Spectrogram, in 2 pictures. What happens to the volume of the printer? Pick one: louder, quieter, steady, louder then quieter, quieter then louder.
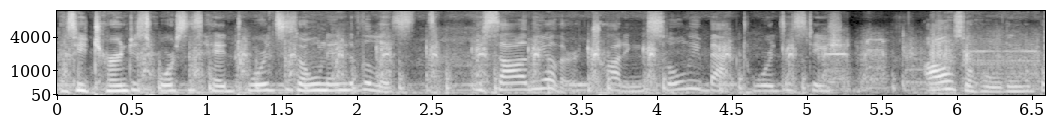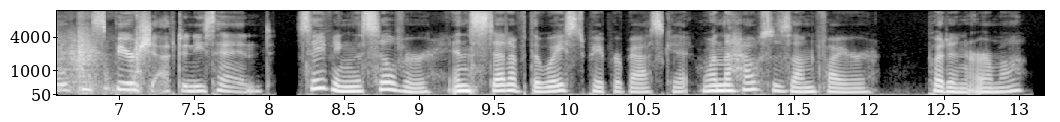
steady.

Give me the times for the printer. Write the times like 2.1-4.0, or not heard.
0.0-7.2.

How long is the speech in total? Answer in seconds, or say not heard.
13 s.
